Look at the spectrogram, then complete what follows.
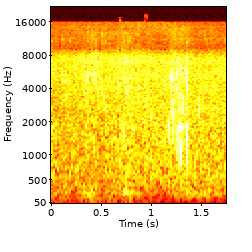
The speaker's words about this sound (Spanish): Así amaneció el domingo acá rumbo a Tezopaco. Así están bajando los arroyos. Ve nomás, qué chulada. qué chulada de arroyo lo que lleva de agua.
